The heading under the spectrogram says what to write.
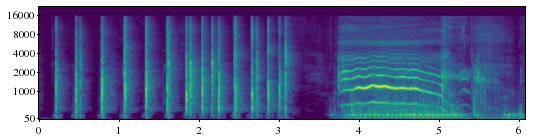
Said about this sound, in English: Go ahead. I'll let you start that slow clap.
